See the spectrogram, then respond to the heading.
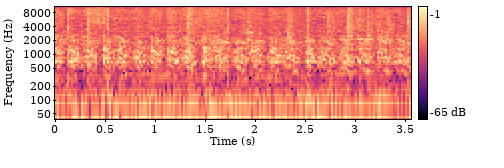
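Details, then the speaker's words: Even cranking rhythm that never catches on a Jeep Liberty KJ 3.7 after head gasket and timing chain work, on a weak battery after fuel system sat open; the cam position sensor was left unplugged. "it really sounds like either the timing is off like the timing chains aren't aligned properly or there's something unplugged something uh something"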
